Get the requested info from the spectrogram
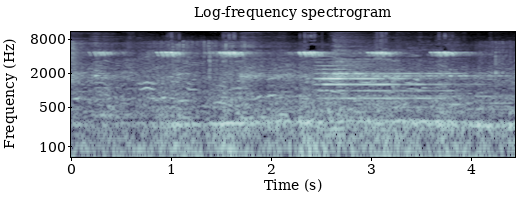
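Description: Cricket chirping, a short high chirp about every two-thirds of a second, six in a row, over a loud, steady fairground din.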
